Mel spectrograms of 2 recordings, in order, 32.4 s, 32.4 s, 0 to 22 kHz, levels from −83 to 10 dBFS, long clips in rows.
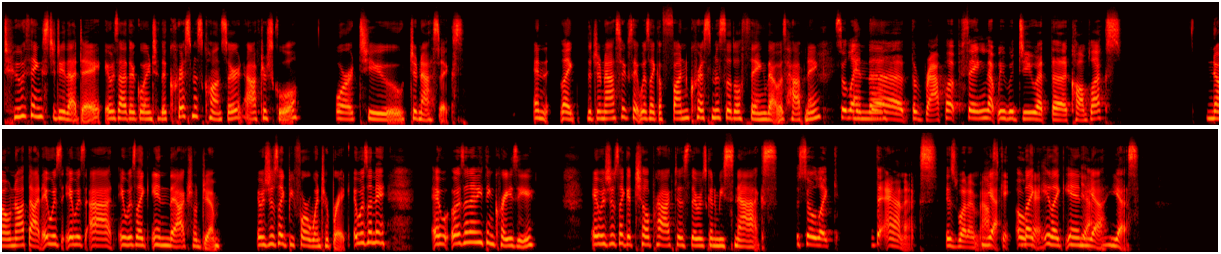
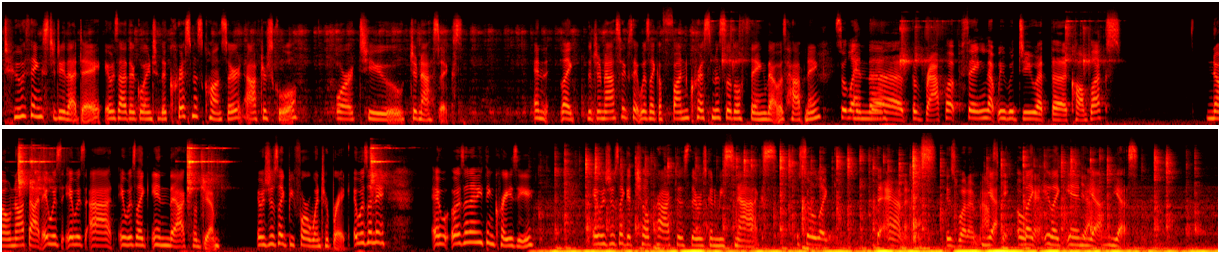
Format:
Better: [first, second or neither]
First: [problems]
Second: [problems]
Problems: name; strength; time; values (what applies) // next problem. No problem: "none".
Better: first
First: none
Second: household noises; very loud; throughout; 3 dB above the speech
